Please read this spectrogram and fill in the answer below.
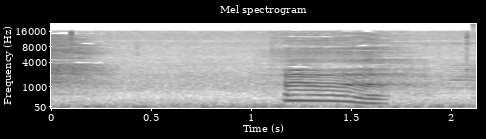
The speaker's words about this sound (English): Sorry, y'all, I'm yawning.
